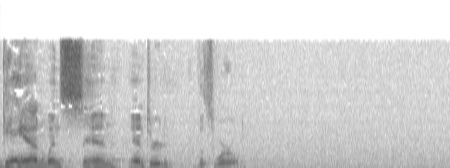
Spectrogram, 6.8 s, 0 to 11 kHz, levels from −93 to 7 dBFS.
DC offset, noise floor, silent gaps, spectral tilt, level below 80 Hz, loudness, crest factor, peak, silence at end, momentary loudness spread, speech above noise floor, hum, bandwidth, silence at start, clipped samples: under 0.1%; -58 dBFS; none; -1.5 dB/octave; -72 dBFS; -32 LUFS; 24 dB; -14 dBFS; 0 s; 23 LU; 23 dB; none; 8.8 kHz; 0 s; under 0.1%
